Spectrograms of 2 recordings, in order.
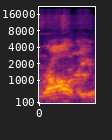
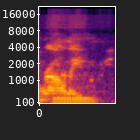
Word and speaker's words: Raleigh: Say Raleigh.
